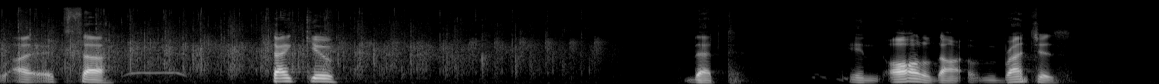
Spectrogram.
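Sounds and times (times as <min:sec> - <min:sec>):
audience applause for veterans: 0:00.0 - 0:06.2
speech: 0:00.2 - 0:01.2, 0:02.8 - 0:03.5, 0:06.9 - 0:07.4, 0:08.5 - 0:10.8.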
